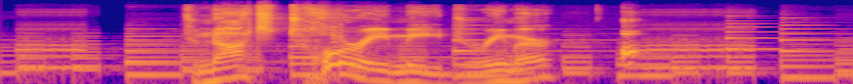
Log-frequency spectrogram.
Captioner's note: stammers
